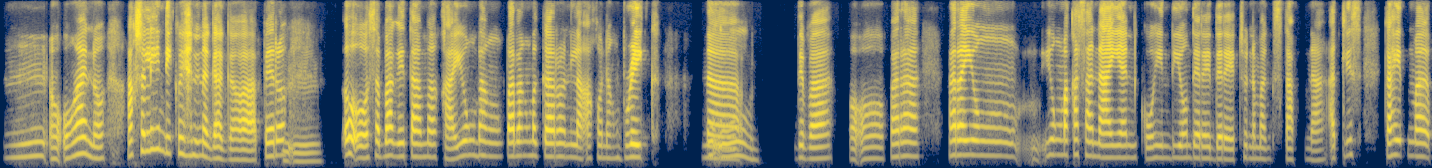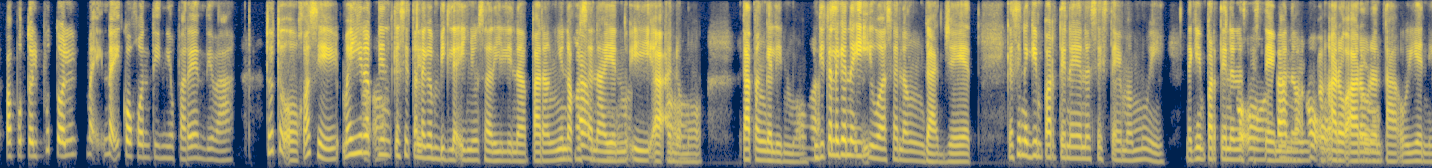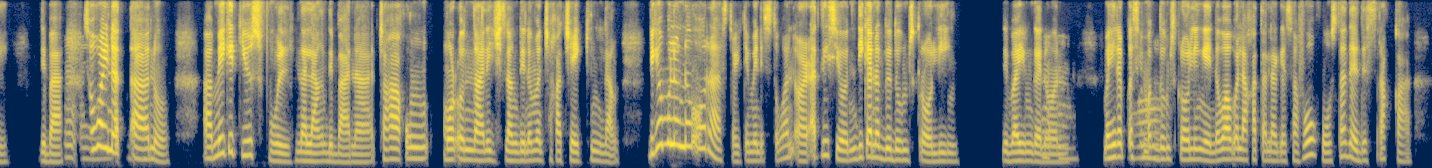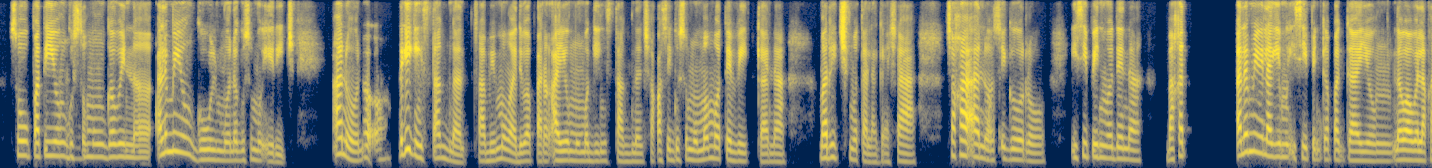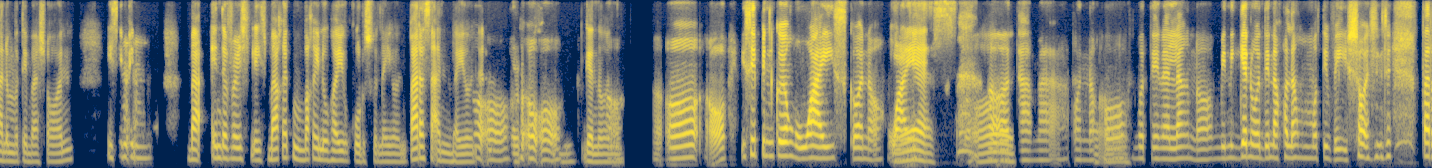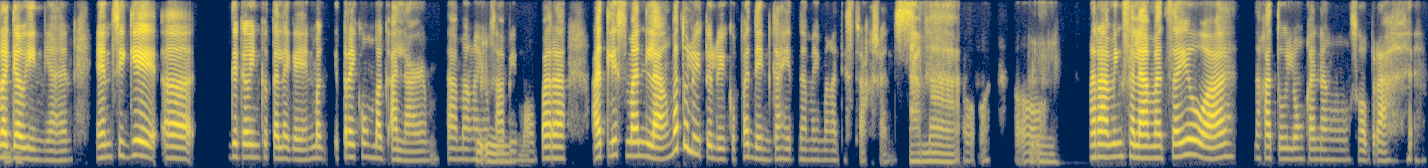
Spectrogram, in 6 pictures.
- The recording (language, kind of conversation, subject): Filipino, advice, Paano ko mapapanatili ang motibasyon kapag tila walang progreso?
- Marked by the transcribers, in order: laughing while speaking: "yan"; tapping; other background noise; tongue click; chuckle; laughing while speaking: "motivation"; laugh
